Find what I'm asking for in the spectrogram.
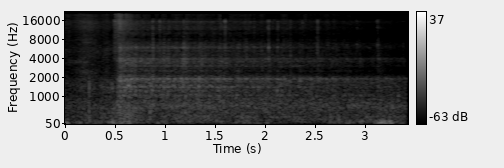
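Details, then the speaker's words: BMW 325i, old auxiliary belt idler pulley spun by hand during belt kit replacement: rough, faint whirring tone fading as it slows, worn bearing; tensioner pulley also worn, both replaced. "I just want to show you the condition of the old pulleys. Hear carefully, listen carefully. Can you hear that? That's the tensioner pulley, and then the idler."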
